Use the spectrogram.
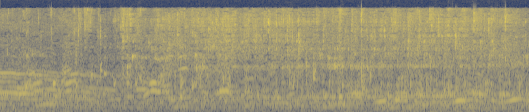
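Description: Water pours steadily into stone jars, a continuous trickling fill at moderate level beneath a speaking voice.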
